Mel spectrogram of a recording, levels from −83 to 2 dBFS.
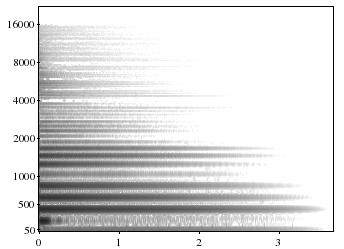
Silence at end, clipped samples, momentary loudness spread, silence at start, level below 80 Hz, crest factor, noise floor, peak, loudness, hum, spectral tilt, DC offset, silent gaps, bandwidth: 1.1 s; under 0.1%; 23 LU; 0 s; -42 dBFS; 20 dB; -62 dBFS; 0 dBFS; -20 LUFS; none; -6 dB/octave; under 0.1%; none; 15.5 kHz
